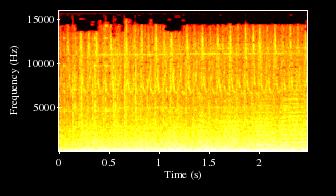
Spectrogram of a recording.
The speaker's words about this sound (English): Suddenly, the helicopter lifts off, hovering above the road.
